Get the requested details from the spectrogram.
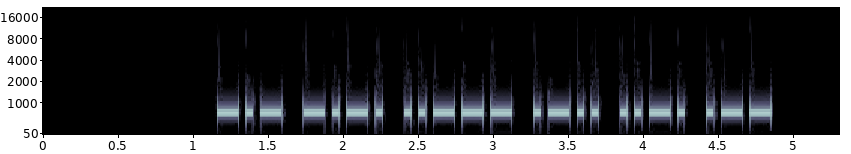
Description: Morse code, heard as a keyed tone, about 25 wpm, 700 Hz. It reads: KC2LFW
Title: USA Call Signs - 6 Characters - Repeated 2x - 25wpm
